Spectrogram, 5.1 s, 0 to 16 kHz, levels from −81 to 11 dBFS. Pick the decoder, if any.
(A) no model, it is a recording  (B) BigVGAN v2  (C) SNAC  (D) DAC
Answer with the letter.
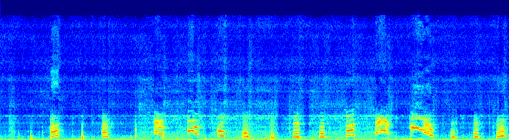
C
